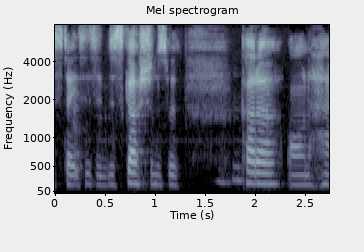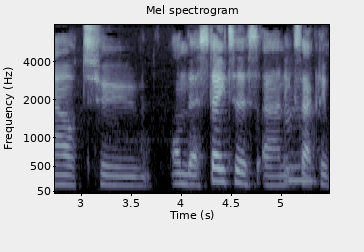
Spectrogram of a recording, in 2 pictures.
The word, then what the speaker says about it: Qatar: stay in the Gulf, but Qatar? Yes. Or Qatar? I wanted As to Americans like to say. As Americans say, I'd like to talk about ask about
